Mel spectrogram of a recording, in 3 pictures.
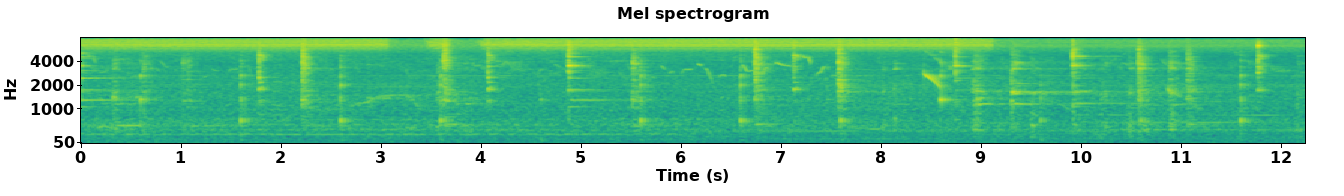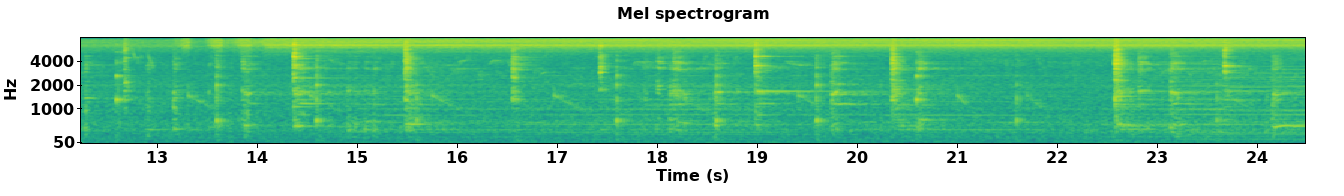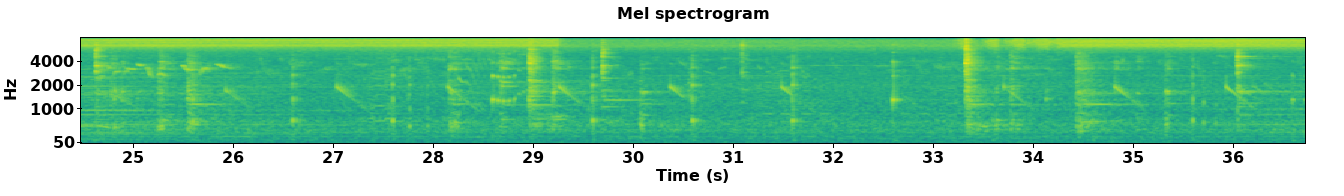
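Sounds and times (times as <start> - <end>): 
sirens in an improvised performance by four musicians: 0.0 - 36.7.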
